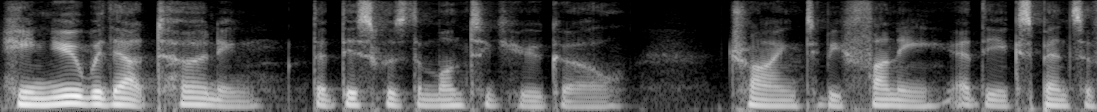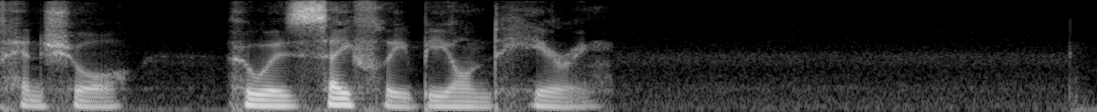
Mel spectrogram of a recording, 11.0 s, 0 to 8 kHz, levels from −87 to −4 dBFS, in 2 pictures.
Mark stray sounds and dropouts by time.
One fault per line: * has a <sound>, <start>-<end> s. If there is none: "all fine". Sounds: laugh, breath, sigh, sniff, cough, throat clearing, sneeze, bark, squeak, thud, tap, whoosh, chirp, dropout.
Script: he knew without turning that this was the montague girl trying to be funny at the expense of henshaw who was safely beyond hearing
all fine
